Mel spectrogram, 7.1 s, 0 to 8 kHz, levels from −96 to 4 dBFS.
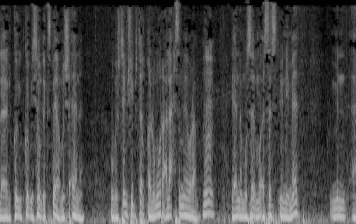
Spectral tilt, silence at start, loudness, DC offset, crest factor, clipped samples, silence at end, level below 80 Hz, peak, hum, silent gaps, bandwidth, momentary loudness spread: -6.5 dB/octave; 0 s; -29 LUFS; under 0.1%; 10 dB; under 0.1%; 0 s; -36 dBFS; -18 dBFS; none; none; 8 kHz; 7 LU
